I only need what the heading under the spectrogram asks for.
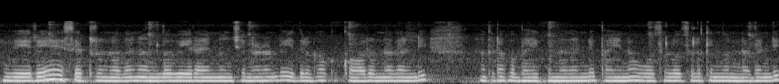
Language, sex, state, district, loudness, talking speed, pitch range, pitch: Telugu, female, Andhra Pradesh, Krishna, -15 LUFS, 160 wpm, 165-175 Hz, 170 Hz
